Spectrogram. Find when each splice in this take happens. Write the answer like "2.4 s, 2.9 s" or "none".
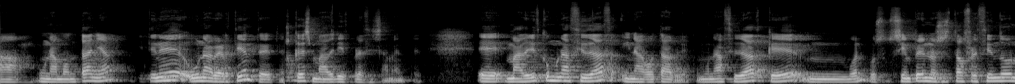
1.5 s, 2.9 s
